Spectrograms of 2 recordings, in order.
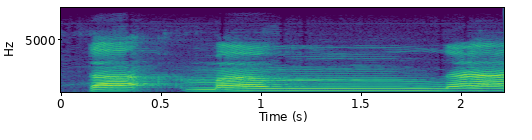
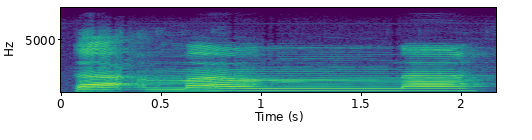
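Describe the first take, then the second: The two takes are said the same way.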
